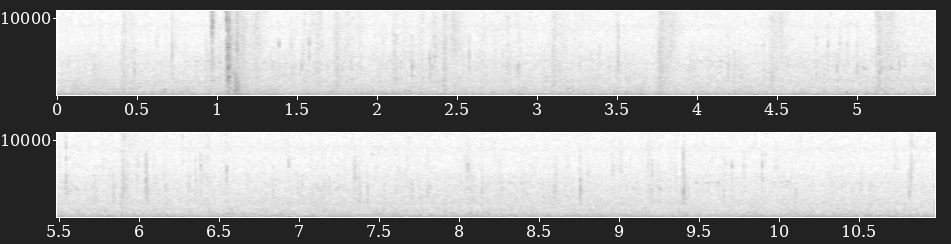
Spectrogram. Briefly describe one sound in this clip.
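Torches crackle softly.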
